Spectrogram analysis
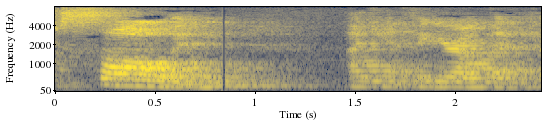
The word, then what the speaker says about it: Samhain: It looks like Samhain, but it's pronounced Samhain.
